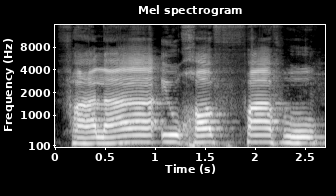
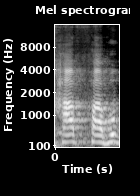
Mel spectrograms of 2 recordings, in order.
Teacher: খ জবর খা পড়ব না, খ জবর খ পড়ব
